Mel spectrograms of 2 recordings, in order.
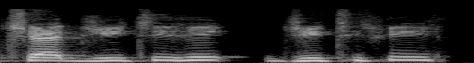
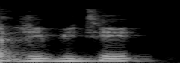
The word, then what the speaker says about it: ChatGPT: I actually had a friend that actually made his Tinder profile off of Chat GTP. Yeah. Yeah. ChatGPT. Yeah, I said it wrong.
